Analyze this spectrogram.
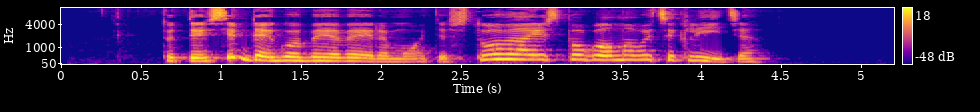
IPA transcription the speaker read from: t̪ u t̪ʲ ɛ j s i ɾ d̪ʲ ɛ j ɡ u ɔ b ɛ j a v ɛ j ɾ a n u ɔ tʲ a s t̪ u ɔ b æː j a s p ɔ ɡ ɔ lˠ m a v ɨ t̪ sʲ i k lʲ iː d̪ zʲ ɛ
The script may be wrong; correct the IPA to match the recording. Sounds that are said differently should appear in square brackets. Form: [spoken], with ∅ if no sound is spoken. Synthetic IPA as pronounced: t̪ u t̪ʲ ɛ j s i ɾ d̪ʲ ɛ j ɡ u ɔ b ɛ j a v ɛ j ɾ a [m] u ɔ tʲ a s t̪ u ɔ [v] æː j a s p ɔ ɡ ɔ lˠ m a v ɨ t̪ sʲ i k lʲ iː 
